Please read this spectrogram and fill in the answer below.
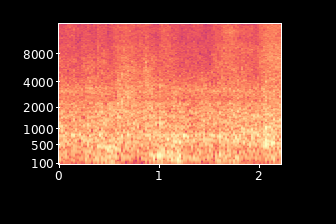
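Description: Steady background noise of a busy dance studio as couples step and shuffle on the wooden floor, with no distinct music or voice.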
